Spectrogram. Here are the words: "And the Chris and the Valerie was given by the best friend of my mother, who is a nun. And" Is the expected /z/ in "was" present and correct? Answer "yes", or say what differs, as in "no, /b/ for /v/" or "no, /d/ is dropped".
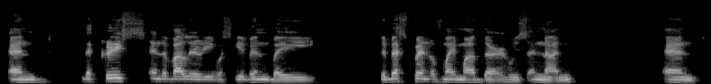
no, /s/ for /z/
